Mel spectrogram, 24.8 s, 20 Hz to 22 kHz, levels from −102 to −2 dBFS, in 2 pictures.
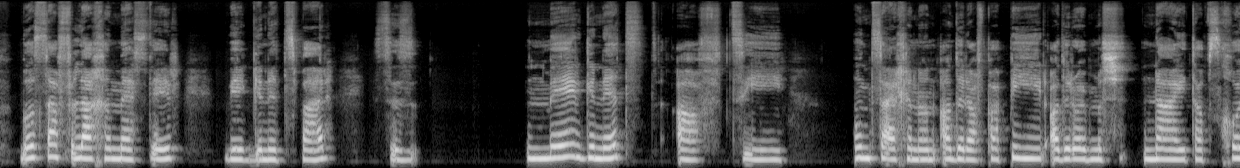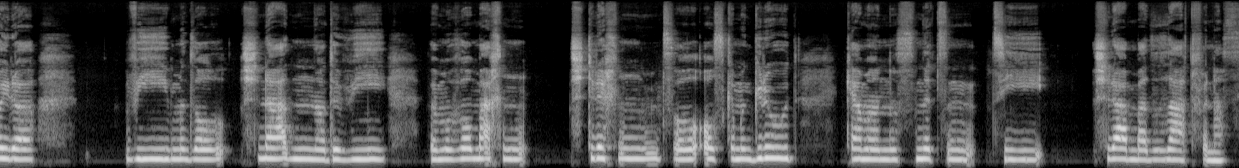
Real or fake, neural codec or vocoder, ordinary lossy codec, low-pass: fake; vocoder, 48 kHz, 128 mel bands, Vocos; none; none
